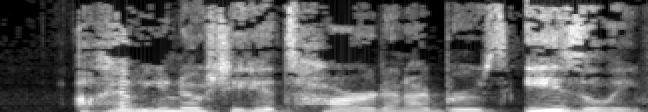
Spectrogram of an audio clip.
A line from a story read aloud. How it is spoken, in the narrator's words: Rodney says indignantly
